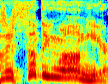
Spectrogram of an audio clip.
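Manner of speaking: riled-up, angry voice pitched very high. Retelling a story about a man who always wins at blackjack, imitating an angry man. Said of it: "He's getting angry".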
